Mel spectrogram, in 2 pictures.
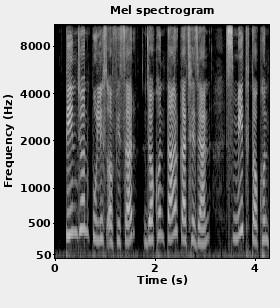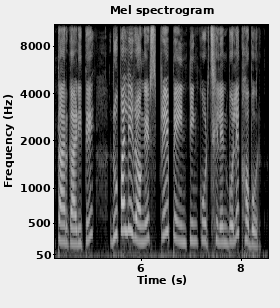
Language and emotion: Bengali, neutral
